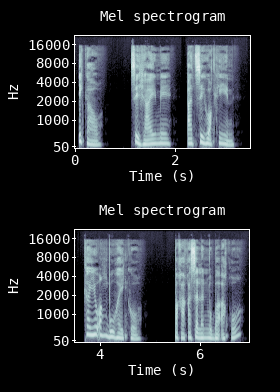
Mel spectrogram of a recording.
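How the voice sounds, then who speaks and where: A woman's voice: low-pitched, expressive, slow, mellow, no room sound, clean studio sound. A woman storyteller voicing a devoted, earnest widowed father in an audio drama, with a tender, solemn delivery. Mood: earnest, loving.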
